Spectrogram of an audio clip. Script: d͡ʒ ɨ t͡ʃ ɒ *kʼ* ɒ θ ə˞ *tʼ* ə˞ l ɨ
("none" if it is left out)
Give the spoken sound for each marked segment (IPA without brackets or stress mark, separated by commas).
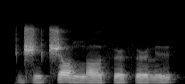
ŋ, θ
